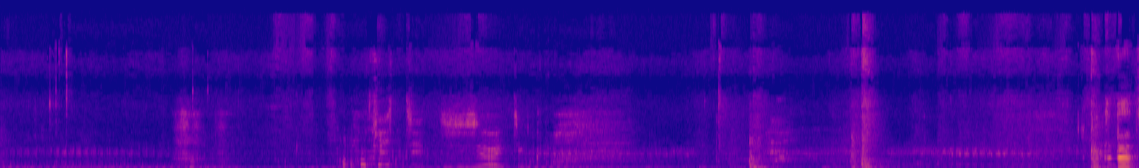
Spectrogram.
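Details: Pet male puma purring loudly on a morning, hungry and begging for food beside its owner in bed; a low vibrating rumble runs under a woman's soft speech, with bedding rustles and a few sharp knocks.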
